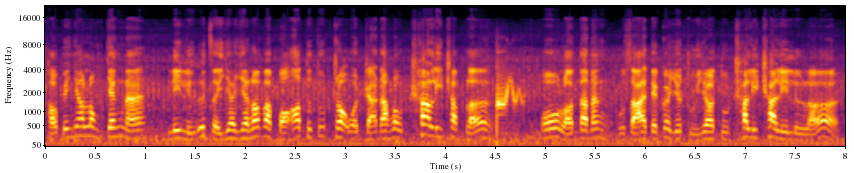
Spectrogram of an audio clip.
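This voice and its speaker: A man's voice: sits high, a little fast, background noise. A man performing casual, chatty comic dialogue for a cartoon.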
